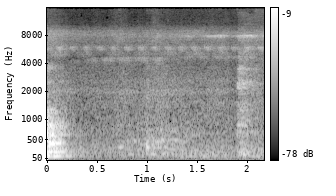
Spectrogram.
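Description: Faint, steady high-pitched insect trill over quiet room tone, with a faint scratch or tap of chalk on a blackboard about a second in.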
